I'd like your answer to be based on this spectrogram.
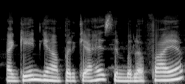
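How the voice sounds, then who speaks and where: A woman teaching Quran reading, spelling out syllables slowly and stretching them, then explaining quickly with English words mixed in. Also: on the low side, vocal fry, mellow, no echo. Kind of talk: spelled-out recitation lesson.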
